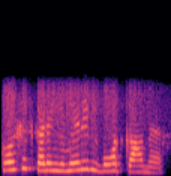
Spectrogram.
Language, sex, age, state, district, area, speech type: Urdu, female, 18-30, Bihar, Khagaria, rural, conversation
